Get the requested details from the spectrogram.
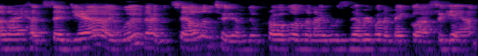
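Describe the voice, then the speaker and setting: Against noticeable background noise, a woman with a Derry accent speaks very fast at a medium pitch, her intonation fairly even. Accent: Northern Irish (Derry). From Northern Ireland, Derry. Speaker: glassblower and breastfeeding counsellor. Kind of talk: interview conversation.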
